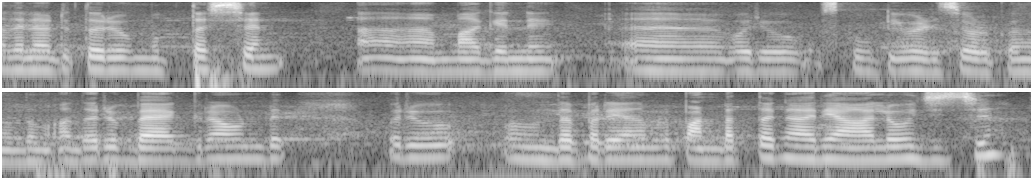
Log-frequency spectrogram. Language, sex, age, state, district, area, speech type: Malayalam, female, 45-60, Kerala, Malappuram, urban, spontaneous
